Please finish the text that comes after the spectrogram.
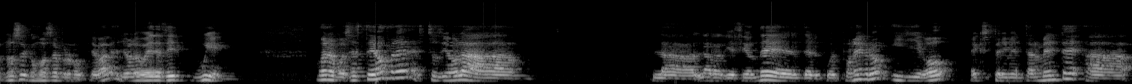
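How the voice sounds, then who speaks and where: A man's voice: sits high, vocal fry, roomy sound, lo-fi sound. A man teaching a physics lesson at a board, explaining step by step with frequent check-ins and hesitant fillers.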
